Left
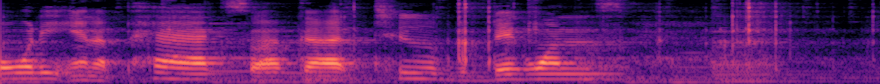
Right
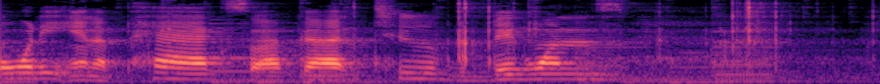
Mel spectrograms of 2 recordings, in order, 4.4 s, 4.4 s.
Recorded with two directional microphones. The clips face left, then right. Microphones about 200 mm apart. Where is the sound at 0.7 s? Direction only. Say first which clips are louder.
Right 1 dB; 10° left (ahead or behind).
